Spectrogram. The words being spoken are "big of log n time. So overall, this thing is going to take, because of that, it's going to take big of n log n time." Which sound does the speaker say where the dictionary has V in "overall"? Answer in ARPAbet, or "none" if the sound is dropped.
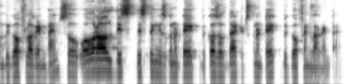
V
